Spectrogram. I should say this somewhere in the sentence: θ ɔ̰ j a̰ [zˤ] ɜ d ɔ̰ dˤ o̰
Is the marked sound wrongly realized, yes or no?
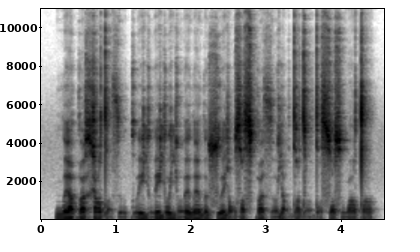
yes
